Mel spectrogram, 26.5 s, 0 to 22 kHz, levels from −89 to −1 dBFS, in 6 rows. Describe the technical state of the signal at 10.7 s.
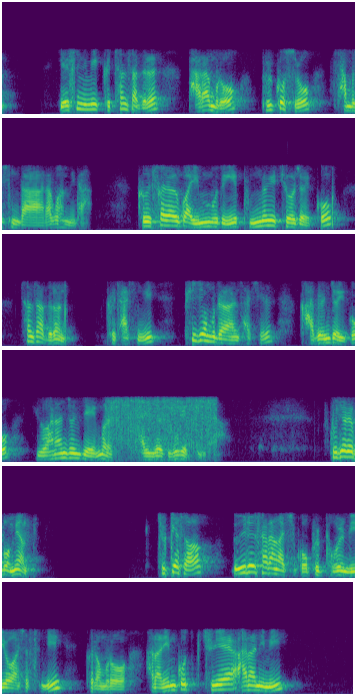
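AMR narrowband mobile codec damage is present at 10.7 s, as it is across the whole clip. The speech has been squeezed into a telephone band of roughly 200 Hz to 3.7 kHz, then rebuilt from a vocal-tract model excited by a few pulses per 5 ms slice. At the bit budget this points to, about 7.4 kbps, the rebuild is coarse, so the voice comes through plainly buzzy and synthetic, with no air above the band edge.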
